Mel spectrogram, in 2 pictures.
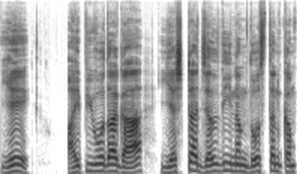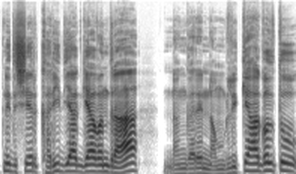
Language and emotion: Kannada, surprised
